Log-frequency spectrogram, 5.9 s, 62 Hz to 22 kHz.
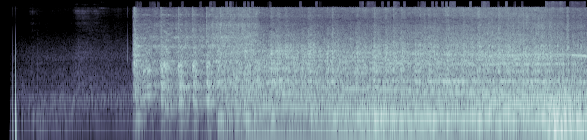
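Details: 2008 Toyota Corolla LE cold start: petrol engine cranks, catches and idles with a loud metallic rattle that lasts a few minutes after starting and goes away after driving.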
